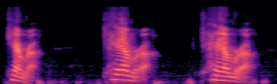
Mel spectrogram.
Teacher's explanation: So I have primary stress on the first vowel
